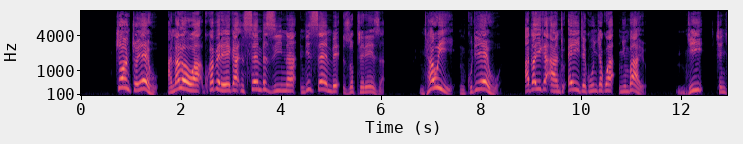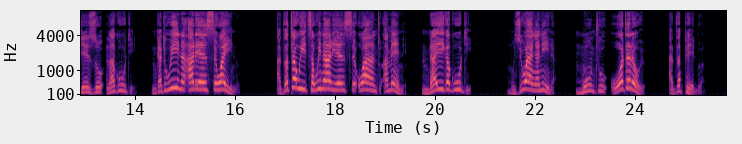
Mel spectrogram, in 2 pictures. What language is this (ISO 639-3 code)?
nya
